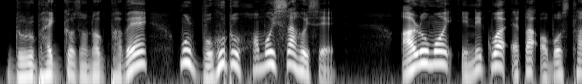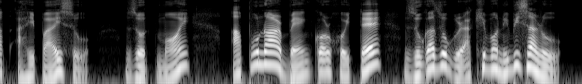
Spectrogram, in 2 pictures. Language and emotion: Assamese, disgusted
